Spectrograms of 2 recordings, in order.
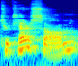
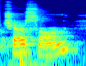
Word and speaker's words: Kherson: They got to Kherson or Cherson, depending on your pronunciation, and they never advanced further.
